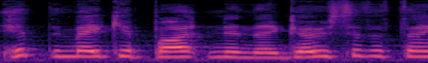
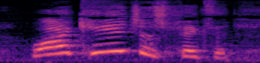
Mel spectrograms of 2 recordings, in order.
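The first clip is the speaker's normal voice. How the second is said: heated, high-pitched shouting; 8 semitones higher, 4 dB louder than usual. Retelling the other person yelling back: imitating someone yelling back. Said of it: "screaming back and forth and yelling".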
